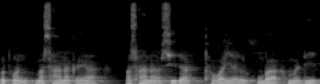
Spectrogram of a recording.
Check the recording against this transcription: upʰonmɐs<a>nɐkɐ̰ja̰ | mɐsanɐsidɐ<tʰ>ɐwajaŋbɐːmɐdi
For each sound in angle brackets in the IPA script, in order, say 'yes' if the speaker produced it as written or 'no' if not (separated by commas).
yes, yes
